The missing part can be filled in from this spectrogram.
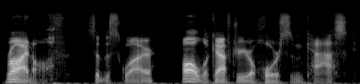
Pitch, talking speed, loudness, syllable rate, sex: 85 Hz, 200 wpm, -24 LUFS, 4.8 syllables/s, male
